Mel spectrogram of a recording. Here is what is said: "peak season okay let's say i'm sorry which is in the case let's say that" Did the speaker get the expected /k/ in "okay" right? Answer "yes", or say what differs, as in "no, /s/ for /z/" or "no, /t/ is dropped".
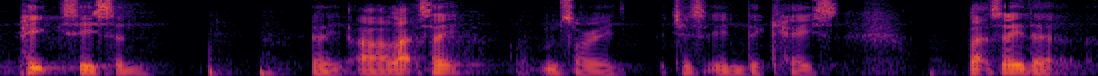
no, /k/ is dropped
